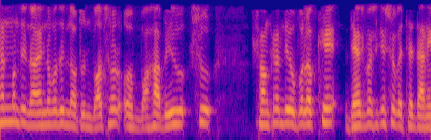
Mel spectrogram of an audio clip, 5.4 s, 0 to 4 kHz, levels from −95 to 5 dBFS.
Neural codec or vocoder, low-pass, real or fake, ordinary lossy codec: codec, 24 kHz, 6 kbps, HILCodec; 3.6 kHz; fake; MP3, 32 kbps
